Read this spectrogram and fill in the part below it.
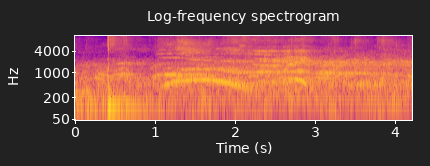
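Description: Men in a crowd shout loudly.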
